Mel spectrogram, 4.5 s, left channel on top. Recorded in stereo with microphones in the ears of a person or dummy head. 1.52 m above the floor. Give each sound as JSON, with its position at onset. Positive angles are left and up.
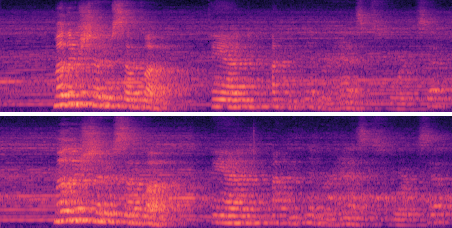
{"t": 0.5, "sound": "a woman speaking", "side_deg": 50, "distance_m": 0.8}
{"t": 2.9, "sound": "a man speaking", "side_deg": 45, "distance_m": 0.6}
